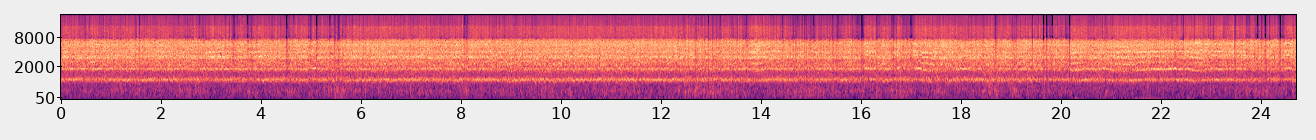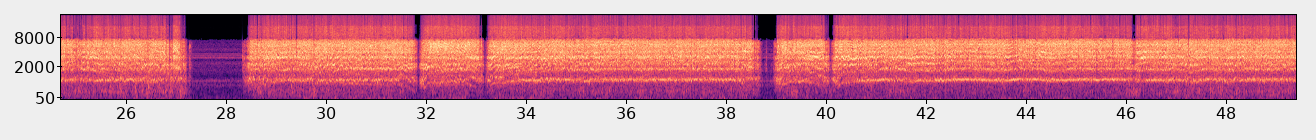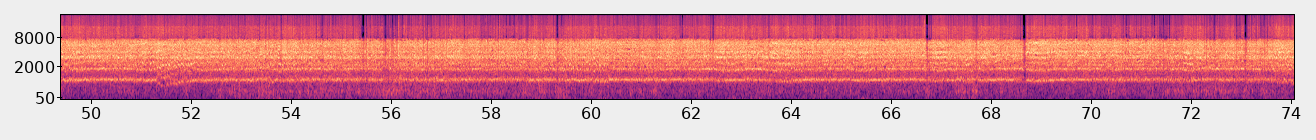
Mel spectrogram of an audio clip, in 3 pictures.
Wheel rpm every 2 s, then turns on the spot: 230, 230, 230, 230, 230, 230, 230, 230, 230, 230, 220, 230, 230, 120, 110, 180, 120, 210, 230, 120, 160, 220, 230, 220, 220, 200, 220, 230, 230, 230, 230, 230, 220, 230, 220, 230, 230.
none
